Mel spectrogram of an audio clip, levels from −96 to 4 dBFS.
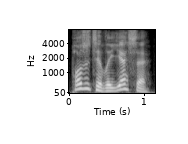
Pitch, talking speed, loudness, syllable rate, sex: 175 Hz, 155 wpm, -16 LUFS, 6.8 syllables/s, male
